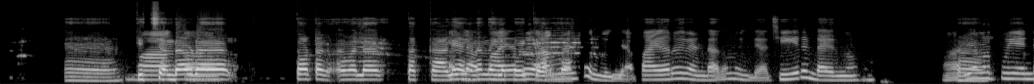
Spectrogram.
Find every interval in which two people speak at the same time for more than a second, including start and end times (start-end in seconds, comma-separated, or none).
none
